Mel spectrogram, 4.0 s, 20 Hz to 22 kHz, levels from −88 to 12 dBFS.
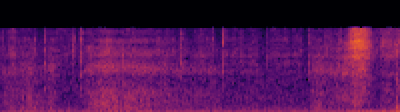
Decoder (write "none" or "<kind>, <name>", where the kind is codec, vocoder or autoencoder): vocoder, BigVGAN v2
